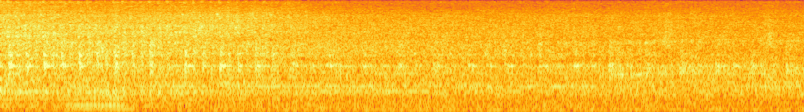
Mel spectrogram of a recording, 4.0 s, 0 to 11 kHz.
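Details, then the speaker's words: 2020 Toyota Revo single-cab low-rider, manual gearbox, ex-lease, about 217,000 km: steady, even diesel clatter at idle with no odd knocks or misses; engine sounds normal. "แล้วก็คันสุดท้ายคันนี้เลขไมค์200,00017,000กม.นะสำหรับคันนี้คันนี้ปกติเสียงดีนี่นะ"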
